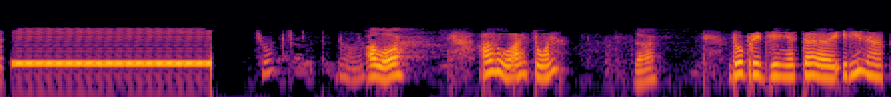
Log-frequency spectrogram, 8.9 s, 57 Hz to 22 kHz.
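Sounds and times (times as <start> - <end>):
telephone line tones while a call is being transferred: 0.1 - 2.1
speech: 3.7 - 4.1, 4.8 - 5.7, 6.3 - 6.6, 7.3 - 8.8.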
